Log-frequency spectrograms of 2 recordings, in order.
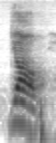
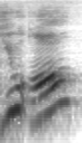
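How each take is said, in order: First: The words are merged into a single syllable. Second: The words are said as two separate syllables.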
